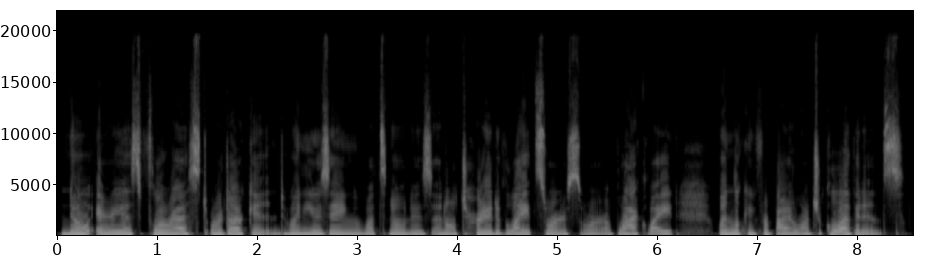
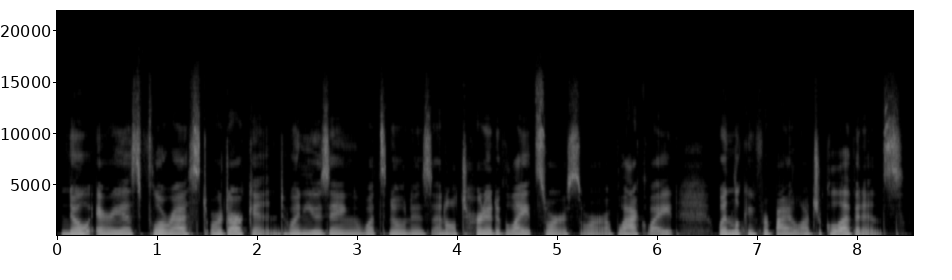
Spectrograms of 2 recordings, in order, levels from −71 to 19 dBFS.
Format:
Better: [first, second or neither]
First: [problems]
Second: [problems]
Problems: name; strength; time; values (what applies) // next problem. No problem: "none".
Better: second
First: distortion; slight; 10 dB below the speech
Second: none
